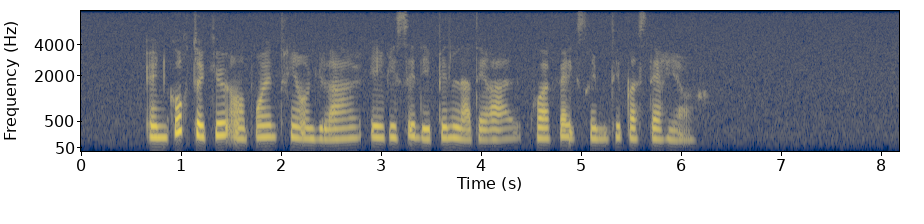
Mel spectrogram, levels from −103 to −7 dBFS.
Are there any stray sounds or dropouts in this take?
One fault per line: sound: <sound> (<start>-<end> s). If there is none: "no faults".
no faults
